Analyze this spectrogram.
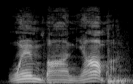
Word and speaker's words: Wembanyama: here soon, so I better get used to pronouncing that name, Wembanyama.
